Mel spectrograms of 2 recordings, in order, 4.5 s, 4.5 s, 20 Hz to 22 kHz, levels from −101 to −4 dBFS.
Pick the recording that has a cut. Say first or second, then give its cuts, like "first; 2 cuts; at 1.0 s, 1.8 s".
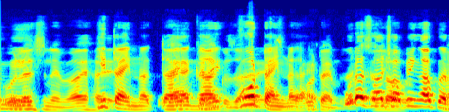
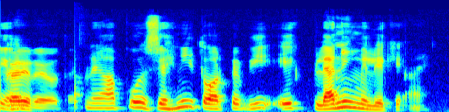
second; 1 cut; at 0.9 s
